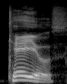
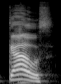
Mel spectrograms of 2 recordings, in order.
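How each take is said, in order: First: It is pronounced with English sounds, like 'kay-oss'. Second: It is pronounced with Spanish sounds, like 'cows'. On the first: It means disorder. The speaker calls it right. "se dice chaos" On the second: It sounds like the English word for cows. The speaker calls it wrong. "Caos en inglés no se dice caos"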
